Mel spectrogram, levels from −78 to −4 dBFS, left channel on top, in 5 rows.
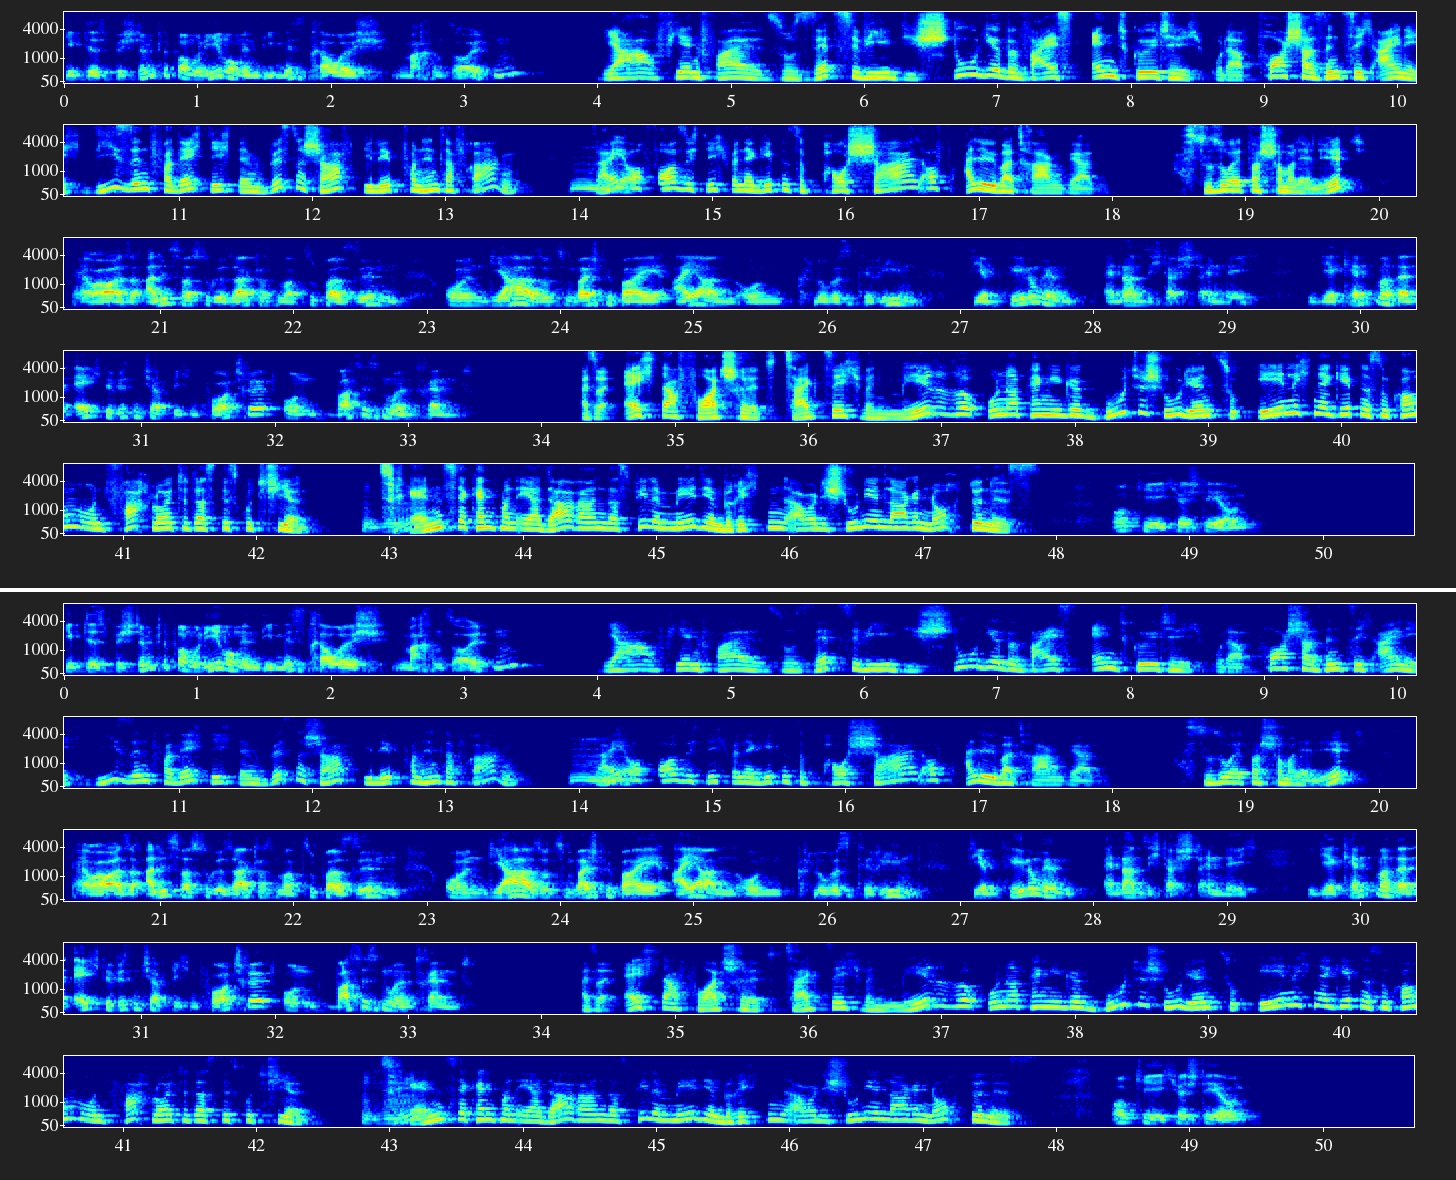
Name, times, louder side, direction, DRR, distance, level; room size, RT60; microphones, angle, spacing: voice 1, 0.0-3.4 13.9-14.4 20.3-33.4 42.8-43.2 48.1-49.4, equal, 60° right, 1.1 m, -38 dB
voice 2, 4.0-13.5 14.1-17.9 18.5-19.8 34.3-42.4 42.9-47.8, left 5 dB, 60° left, 0.4 m, -34 dB
12.0 x 4.1 x 2.6 m
head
